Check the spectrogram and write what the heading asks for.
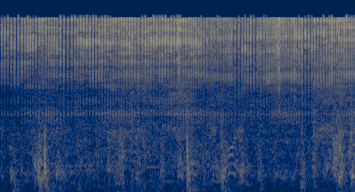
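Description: Quiet ambience on an open fishing boat: low, steady wind and water noise, with a few faint, brief voices or knocks.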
